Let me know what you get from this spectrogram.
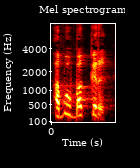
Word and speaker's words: بکر: لیکن صحیح تلفظ ابو بکر کاف ساکن ہے, کاف پر زبر نہیں ہے.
